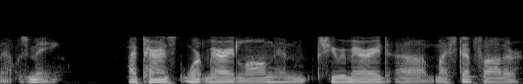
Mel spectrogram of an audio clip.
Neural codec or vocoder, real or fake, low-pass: none; real; 3.6 kHz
